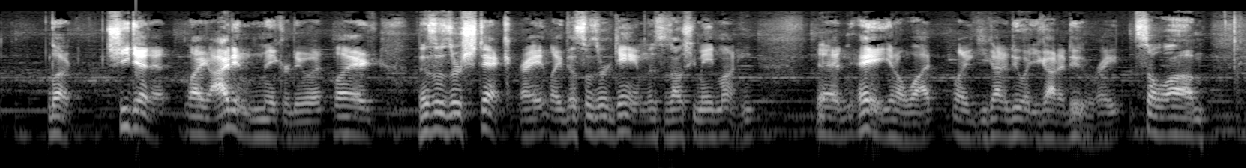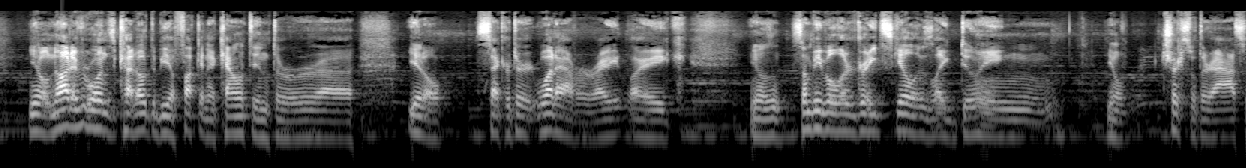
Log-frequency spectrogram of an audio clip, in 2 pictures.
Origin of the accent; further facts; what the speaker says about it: Calgary, Alberta, Canada; growing up in Calgary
